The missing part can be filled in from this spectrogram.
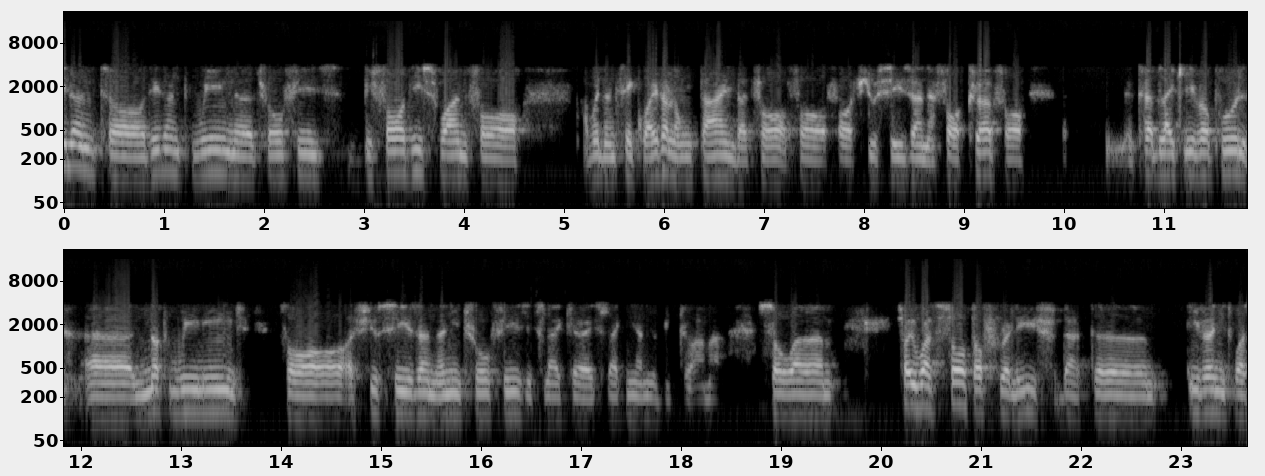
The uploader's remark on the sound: joins us on the phone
